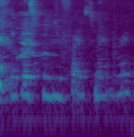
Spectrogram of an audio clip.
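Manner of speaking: hushed voice. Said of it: "Now we whispering on camera".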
